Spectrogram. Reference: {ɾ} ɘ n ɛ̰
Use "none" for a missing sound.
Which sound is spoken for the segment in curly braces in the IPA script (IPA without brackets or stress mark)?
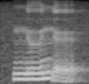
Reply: n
